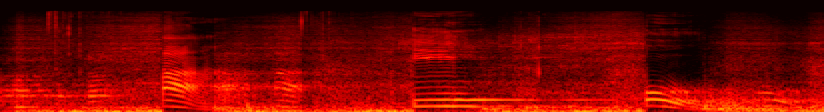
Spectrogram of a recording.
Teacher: Jadi hamzah itu keluarnya dari tenggorokan terjauh atau ujung tenggorokan. Kita sebut saja ujung tenggorokan.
